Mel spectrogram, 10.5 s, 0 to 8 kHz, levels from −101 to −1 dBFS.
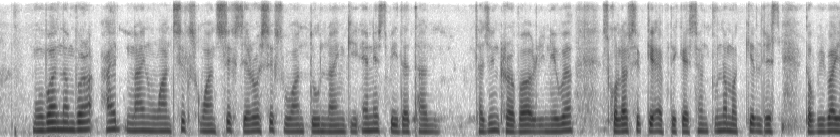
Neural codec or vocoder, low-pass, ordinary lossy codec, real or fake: codec, 16 kHz, 4 kbps, X-Codec, WavLM features, trained on Multilingual LibriSpeech; 7.2 kHz; Opus, 32 kbps; fake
